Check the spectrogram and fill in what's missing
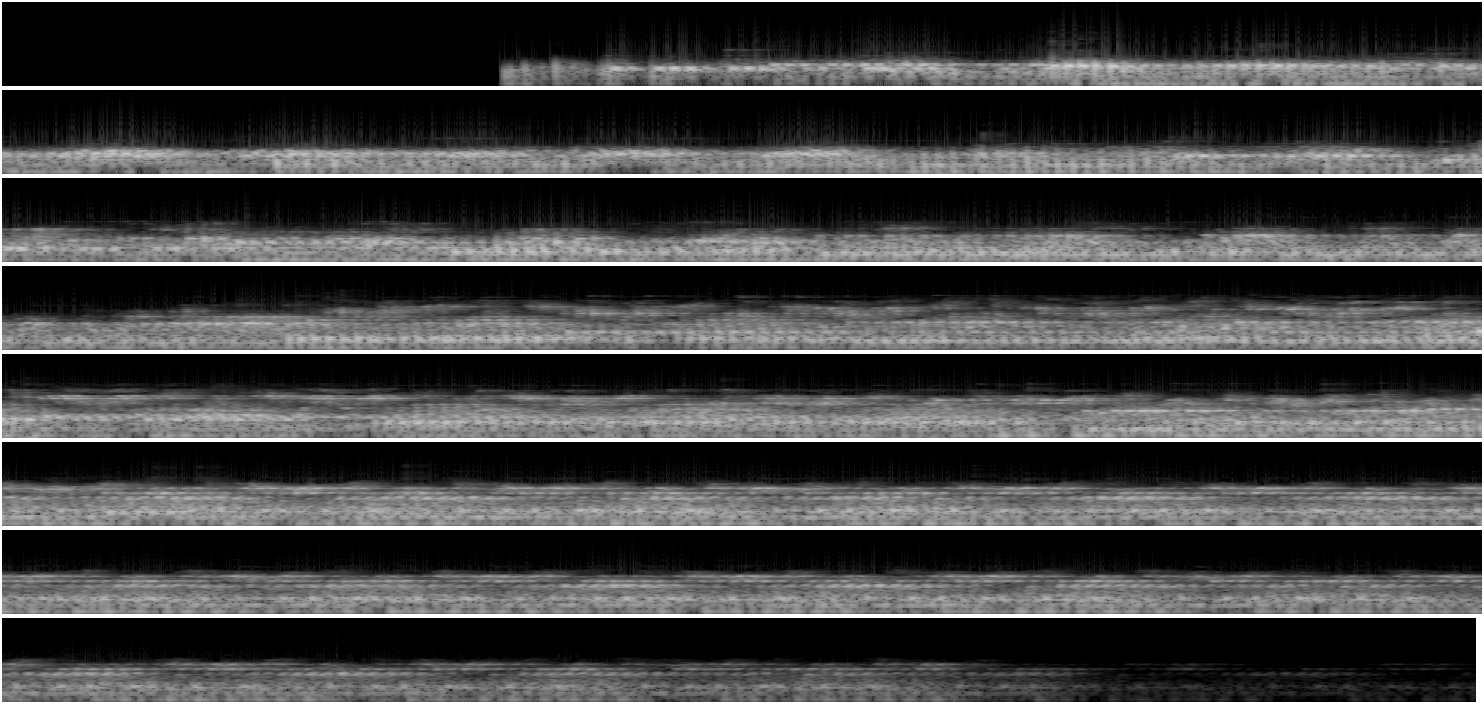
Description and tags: Sound created for the Earth+Wind+Fire+Water contest.
Starting from NASA ozone monitoring data feeding a custom "Bidule" instrument.
The sound wanted is an abstraction of the earth, it can be seen as the resonance in the universe of the earth crying and screaming.
It was finalized in pro-tools using flanger, envelope filter, compressor and others effects.
Earth = cry of the ozone hole.
bidule, competition, contest, earth, nasa, space, synthetic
